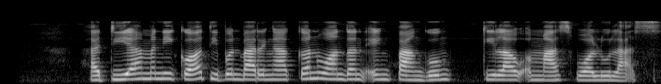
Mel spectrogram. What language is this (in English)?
Javanese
